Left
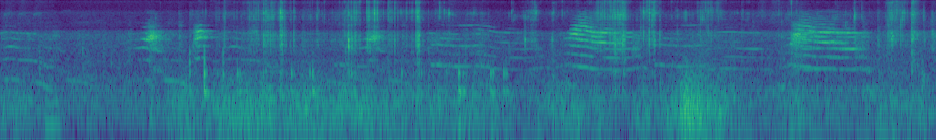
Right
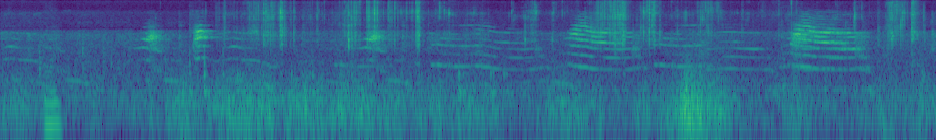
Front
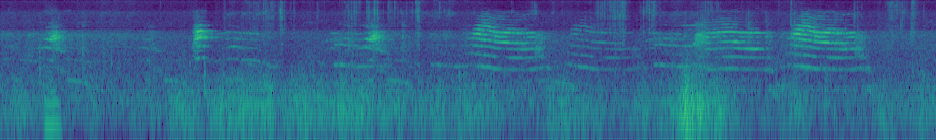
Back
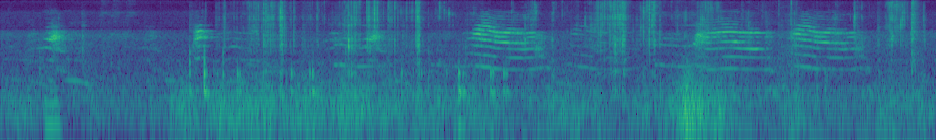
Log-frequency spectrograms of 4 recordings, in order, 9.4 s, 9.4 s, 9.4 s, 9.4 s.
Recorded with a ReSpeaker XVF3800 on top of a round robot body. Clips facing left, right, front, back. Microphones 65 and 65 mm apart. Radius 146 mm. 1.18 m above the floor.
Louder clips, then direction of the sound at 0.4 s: Right 5 dB, back 3 dB; 70° right.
